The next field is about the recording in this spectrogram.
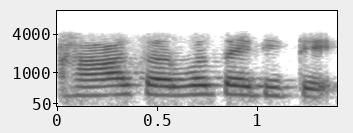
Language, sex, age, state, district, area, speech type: Marathi, female, 18-30, Maharashtra, Washim, urban, conversation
